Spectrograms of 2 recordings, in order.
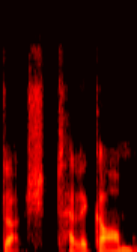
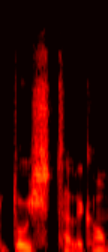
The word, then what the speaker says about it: Deutsche Telekom: working in partnership with German why this giant Dutch telecom or Deutsche Telekom I think is probably the better pronunciation because it's German and yeah scrolling down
